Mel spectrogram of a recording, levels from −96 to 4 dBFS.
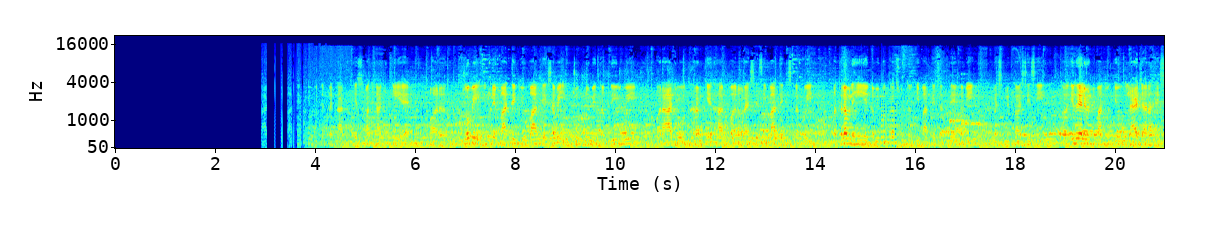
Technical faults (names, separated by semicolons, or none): truncation distortion on a fade; robotic sound from repeated short buffers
